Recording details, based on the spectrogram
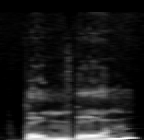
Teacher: se llama oclusiva bilabial Sonora cerramos totalmente la boca al pronunciarla por eso es oclusiva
